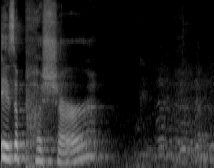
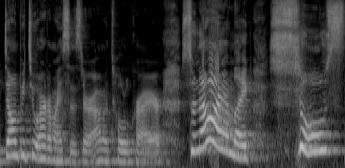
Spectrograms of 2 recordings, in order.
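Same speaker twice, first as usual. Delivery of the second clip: normal talking voice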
